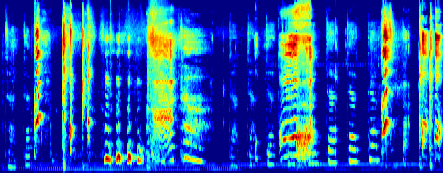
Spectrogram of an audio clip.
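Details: Young child giggling and laughing, with short, sharp, abrupt voiced catches between bursts of laughter, typical of hiccups.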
